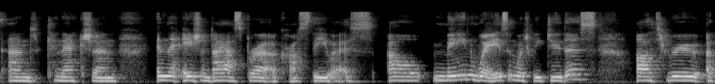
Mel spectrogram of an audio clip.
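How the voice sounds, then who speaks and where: A woman giving a steady, informative self-introduction on a virtual panel. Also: lowish voice. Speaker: executive director, panelist. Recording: roomy, distant webcam mic.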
